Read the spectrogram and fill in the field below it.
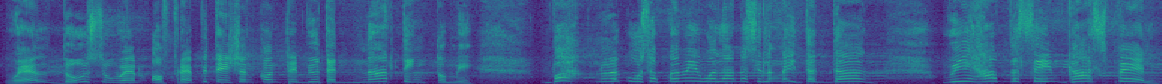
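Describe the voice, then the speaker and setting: A male pastor, preaching an animated, joking sermon and mixing in English. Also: extremely high pitch, moderate pace. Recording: long hall reverb.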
